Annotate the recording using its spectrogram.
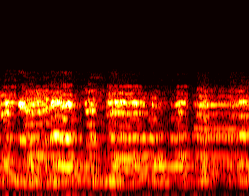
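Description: Band music from an early acoustic-era recording, thin and boxy, with no deep bass and no high treble.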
